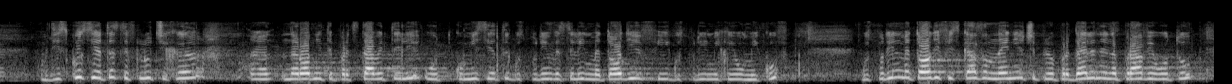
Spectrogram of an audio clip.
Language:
Bulgarian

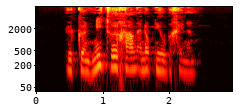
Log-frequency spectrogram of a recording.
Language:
Dutch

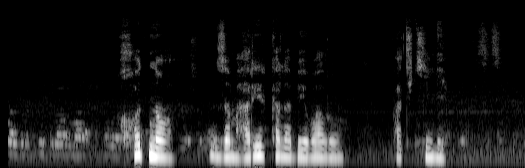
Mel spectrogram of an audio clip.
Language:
Pashto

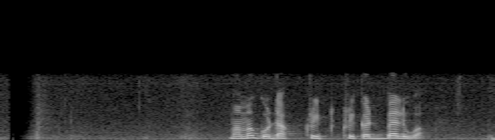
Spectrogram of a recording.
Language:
Sinhala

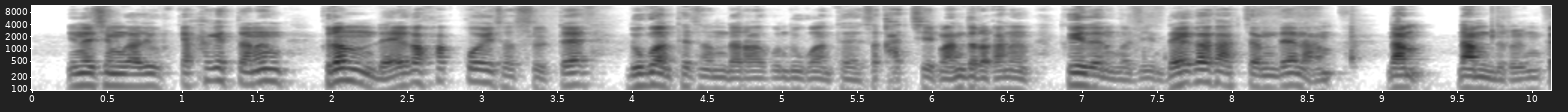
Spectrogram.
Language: Korean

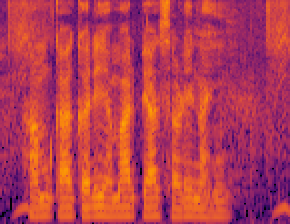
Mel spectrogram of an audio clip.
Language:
Bhojpuri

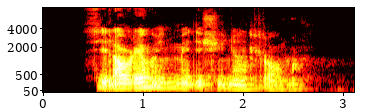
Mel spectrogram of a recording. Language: Italian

